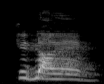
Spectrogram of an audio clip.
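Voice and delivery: loud, strained protest; crying out. A narrator's reading. Held man defending the woman, crying out. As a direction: shout the denial over the crowd. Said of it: "Atreides cried out".

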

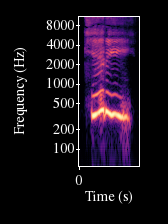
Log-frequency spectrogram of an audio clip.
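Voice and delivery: high, loud delighted call; happy toddler cry. A narrator's reading. Boo calls Sully again, high and loud. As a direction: call out like an excited little child. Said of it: "the ghost cried again".

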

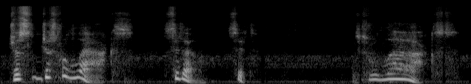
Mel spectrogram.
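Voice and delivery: high, slow, gentle pet voice; high, slow coaxing to a dog; soothing the dog. Real, not acted.

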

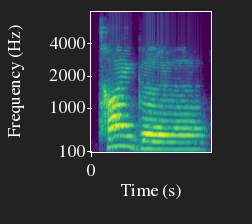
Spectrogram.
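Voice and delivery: tiger said clearly as "tai-ger"; tiger, spoken for learners; careful pronunciation. Shown as a demonstration. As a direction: dikkatli telaffuz. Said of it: "Okunuşuma dikkat et".

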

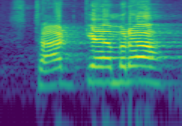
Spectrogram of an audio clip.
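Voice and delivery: loud director's call; calling the take. Acted. Director to crew starting a take, calling out. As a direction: call out to roll camera.

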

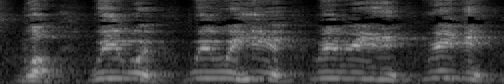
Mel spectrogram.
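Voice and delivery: mocking whiny guy. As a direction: parody him as a dim, stammering excuse-maker. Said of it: "he's like".

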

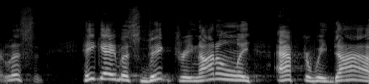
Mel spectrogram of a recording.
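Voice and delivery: usual speaking voice

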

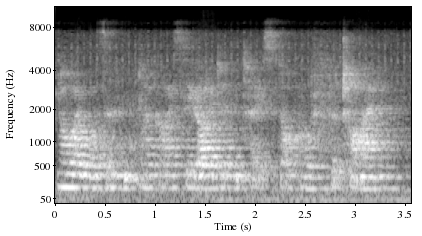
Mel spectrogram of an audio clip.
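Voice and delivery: ordinary delivery

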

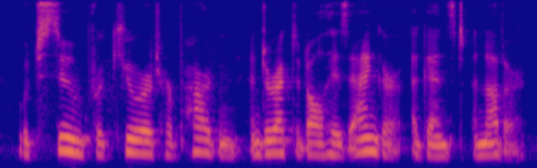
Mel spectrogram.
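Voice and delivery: plain reading voice

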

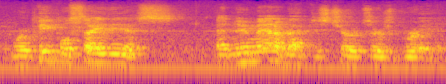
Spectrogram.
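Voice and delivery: quiet earnest preacher leaning in close; hushed preaching. Acted.

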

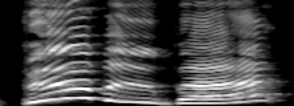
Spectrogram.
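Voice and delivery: loud high incredulous repeat; mock disbelief.

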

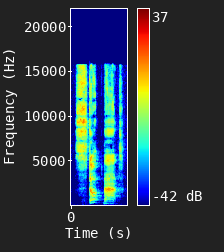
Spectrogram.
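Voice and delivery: loud little-man interruption; sharp command. Acted. Little man interrupts the singing mother, sharply. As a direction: cut in hard and loud.

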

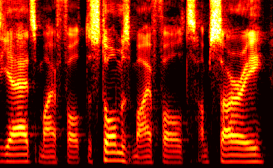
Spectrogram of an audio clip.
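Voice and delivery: low, soft, guilty admission; sheepish confession. Acted. Jonah admitting to the captain that the storm is his fault, low and sheepish. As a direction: own up quietly, head down.

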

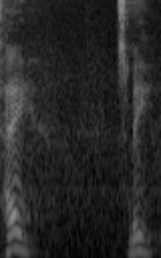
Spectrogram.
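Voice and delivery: very soft, gentle call; hushed inner voice; still small voice. Acted. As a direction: say it quietly, with a pause after the first word. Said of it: "small voice on the inside".

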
